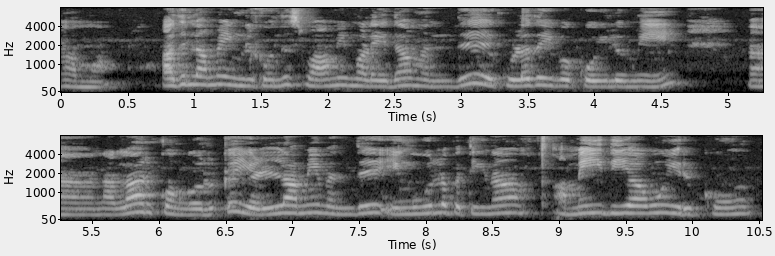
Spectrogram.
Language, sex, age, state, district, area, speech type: Tamil, female, 30-45, Tamil Nadu, Tiruvarur, rural, spontaneous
